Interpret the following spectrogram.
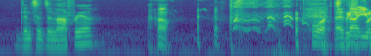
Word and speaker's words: Vincent D'Onofrio: Vincent D'Onofrio. Oh. I thought you mispronounced it.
